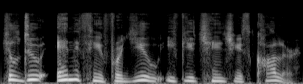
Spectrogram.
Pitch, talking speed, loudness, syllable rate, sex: 160 Hz, 200 wpm, -18 LUFS, 5.1 syllables/s, male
